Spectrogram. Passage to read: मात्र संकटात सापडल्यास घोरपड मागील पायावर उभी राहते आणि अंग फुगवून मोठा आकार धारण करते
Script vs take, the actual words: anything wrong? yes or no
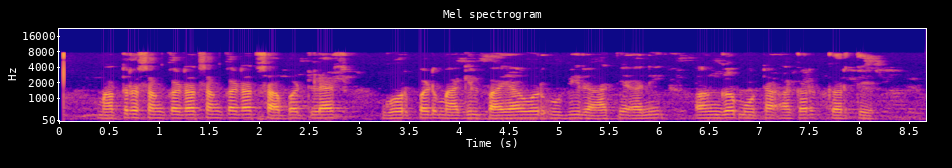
yes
